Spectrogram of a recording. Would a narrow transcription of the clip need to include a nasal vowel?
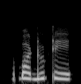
no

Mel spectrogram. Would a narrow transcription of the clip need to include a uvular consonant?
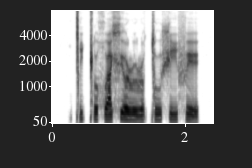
yes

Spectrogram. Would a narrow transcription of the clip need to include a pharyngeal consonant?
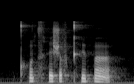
no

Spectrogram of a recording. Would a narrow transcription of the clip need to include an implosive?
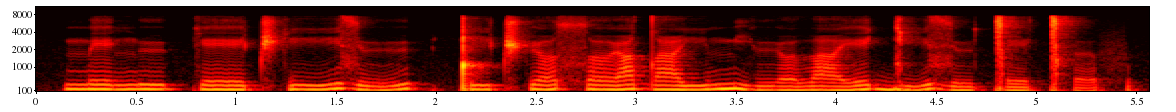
no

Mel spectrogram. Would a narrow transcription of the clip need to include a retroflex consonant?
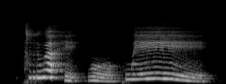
no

